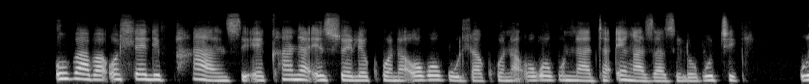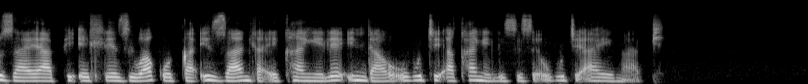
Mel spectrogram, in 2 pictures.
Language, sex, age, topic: North Ndebele, female, 25-35, health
